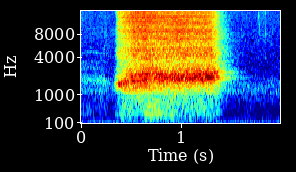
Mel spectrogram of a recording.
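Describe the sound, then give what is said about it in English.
A single long, forceful hiss of breath pushed through clenched teeth, lasting about a second, fairly loud, with a faint whistling edge and no talking. “That wasn't a whistle. Just breathing.”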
